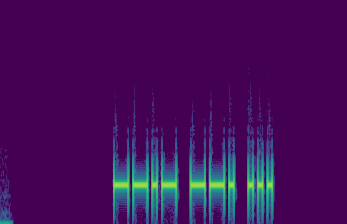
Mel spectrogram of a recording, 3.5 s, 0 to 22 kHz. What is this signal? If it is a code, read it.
Morse code, heard as a keyed tone, about 25 wpm, 700 Hz. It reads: QGS
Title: USA Call Sign Postfixes - 3 Letters 25wpm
